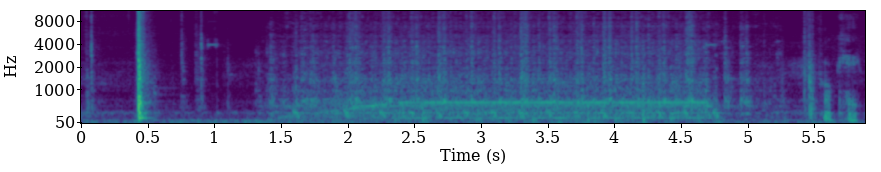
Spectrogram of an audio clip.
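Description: Sewing machine stitching fabric, a brief clack at the start, then a steady mechanical whir lasting about three seconds before stopping, close and fairly quiet, followed by small handling taps.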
